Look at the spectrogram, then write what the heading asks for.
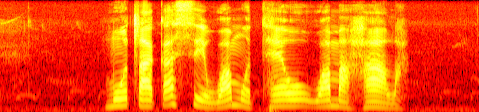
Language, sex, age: Tswana, male, 31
